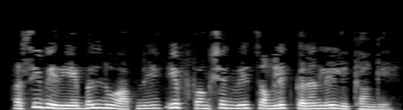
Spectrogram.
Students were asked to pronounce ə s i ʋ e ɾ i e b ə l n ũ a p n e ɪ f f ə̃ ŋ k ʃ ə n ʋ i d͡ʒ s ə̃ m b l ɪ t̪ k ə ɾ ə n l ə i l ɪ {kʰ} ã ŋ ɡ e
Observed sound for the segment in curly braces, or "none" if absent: kʰ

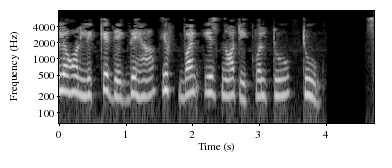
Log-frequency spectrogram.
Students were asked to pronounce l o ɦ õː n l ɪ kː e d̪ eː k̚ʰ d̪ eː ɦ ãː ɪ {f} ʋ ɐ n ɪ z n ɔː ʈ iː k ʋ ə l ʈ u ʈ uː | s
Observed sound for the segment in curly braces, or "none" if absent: f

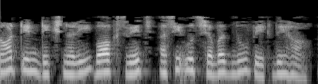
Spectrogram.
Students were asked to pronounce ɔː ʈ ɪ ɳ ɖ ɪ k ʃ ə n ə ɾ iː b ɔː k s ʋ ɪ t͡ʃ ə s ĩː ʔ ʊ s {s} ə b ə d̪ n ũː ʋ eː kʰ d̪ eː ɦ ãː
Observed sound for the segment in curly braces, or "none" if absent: ʃ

